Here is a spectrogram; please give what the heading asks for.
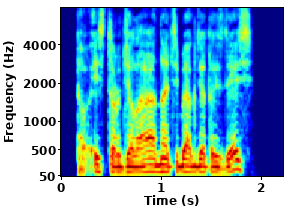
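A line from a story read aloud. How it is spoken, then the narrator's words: Amused snort. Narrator (Russian): хмыкнул Канс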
